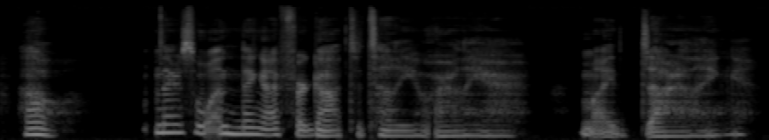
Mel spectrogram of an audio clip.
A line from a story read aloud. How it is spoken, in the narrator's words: she said quietly into my ear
